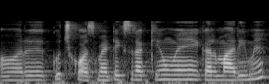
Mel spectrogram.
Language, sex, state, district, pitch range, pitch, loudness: Hindi, female, Uttar Pradesh, Budaun, 200-225 Hz, 210 Hz, -21 LUFS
